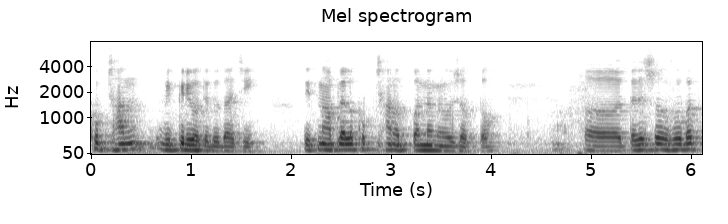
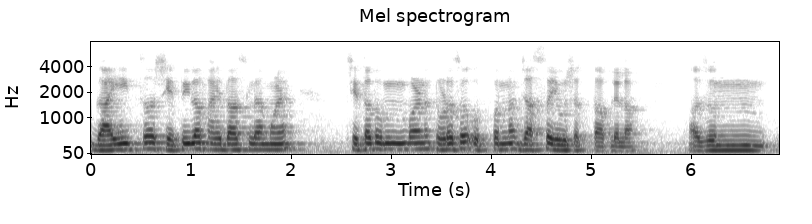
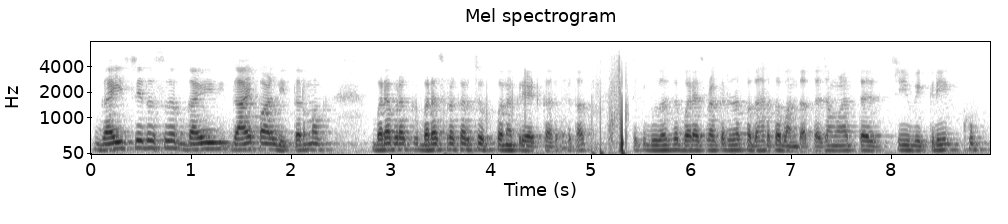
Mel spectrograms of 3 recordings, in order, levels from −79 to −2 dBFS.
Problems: background sounds at intervals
